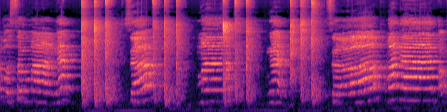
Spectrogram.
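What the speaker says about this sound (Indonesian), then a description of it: "Ayo, Ibu contohin terlebih dahulu ya, tepuk semangatnya." A teacher demonstrates the rhythmic 'tepuk semangat' spirit clap for a primary class: crisp groups of close hand claps alternate with her chanted, sing-song voice.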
